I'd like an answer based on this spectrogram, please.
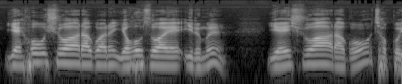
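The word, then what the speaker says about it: יהושע: 히브리어 성경에 여호수아의 이름이 예호슈아라고 적혀 있어요. 히브리어 발음으로 예호슈아라고 하는데 그 동명이인이 성경에 많이 등장합니다.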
